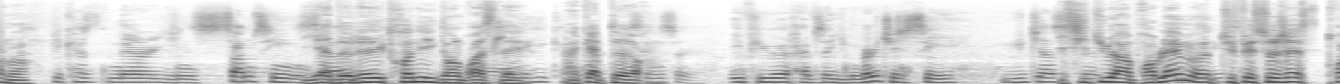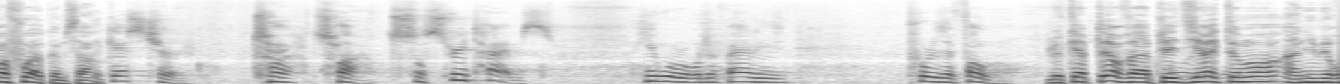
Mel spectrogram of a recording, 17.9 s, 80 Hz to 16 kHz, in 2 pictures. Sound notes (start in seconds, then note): 10.5 vocalizes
